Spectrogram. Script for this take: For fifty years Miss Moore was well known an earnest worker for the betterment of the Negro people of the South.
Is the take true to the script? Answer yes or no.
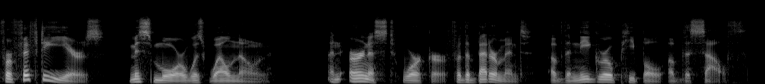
yes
